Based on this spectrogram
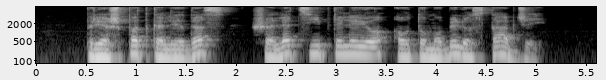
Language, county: Lithuanian, Klaipėda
